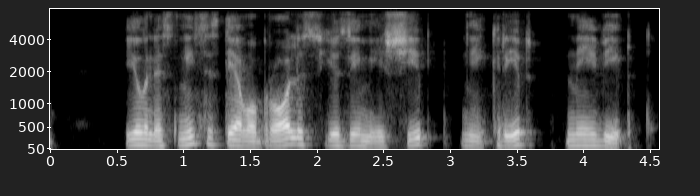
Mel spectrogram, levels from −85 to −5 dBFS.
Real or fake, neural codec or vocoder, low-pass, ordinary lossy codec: fake; codec, 16 kHz, 2 kbps, FunCodec, trained on LibriTTS, 25 frames a second; 7.2 kHz; AAC, 48 kbps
